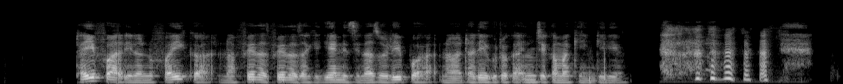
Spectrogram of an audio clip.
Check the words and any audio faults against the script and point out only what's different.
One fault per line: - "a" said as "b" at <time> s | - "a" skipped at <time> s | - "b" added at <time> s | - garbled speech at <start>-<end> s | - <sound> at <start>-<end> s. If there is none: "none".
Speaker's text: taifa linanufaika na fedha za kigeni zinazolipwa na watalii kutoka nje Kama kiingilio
- "fedha" added at 2.6 s
- laugh at 6.6-8.1 s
